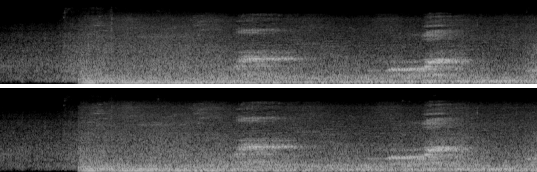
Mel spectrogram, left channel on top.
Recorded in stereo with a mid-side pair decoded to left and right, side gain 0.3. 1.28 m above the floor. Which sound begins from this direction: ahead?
Laughter, at 0.8 s.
